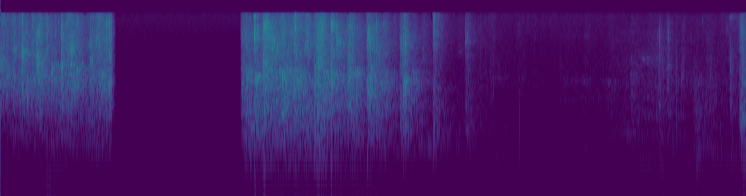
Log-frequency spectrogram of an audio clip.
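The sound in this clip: Audience applause welcoming a speaker at a Canadian Conference: a burst of clapping, a sudden silent gap, then a fuller round that fades away to quiet.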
